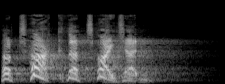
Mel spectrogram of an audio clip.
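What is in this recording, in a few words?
vox attack, male; smite; osiris; voicepack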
